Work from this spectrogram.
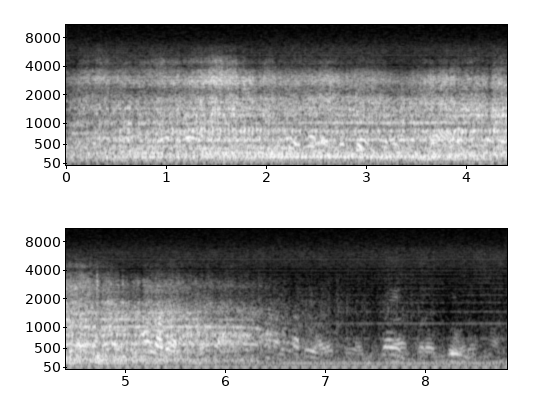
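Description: Engines of Italian Caproni bombers of the Regia Aeronautica, a loud steady propeller drone filling most of the clip before easing off and thinning toward the end, with no talk.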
